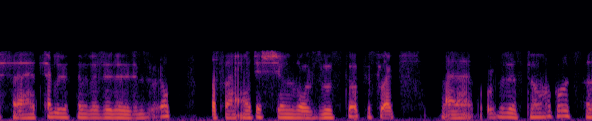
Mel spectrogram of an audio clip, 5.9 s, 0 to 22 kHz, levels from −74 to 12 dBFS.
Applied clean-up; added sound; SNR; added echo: neural diffusion model UNIVERSE++.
